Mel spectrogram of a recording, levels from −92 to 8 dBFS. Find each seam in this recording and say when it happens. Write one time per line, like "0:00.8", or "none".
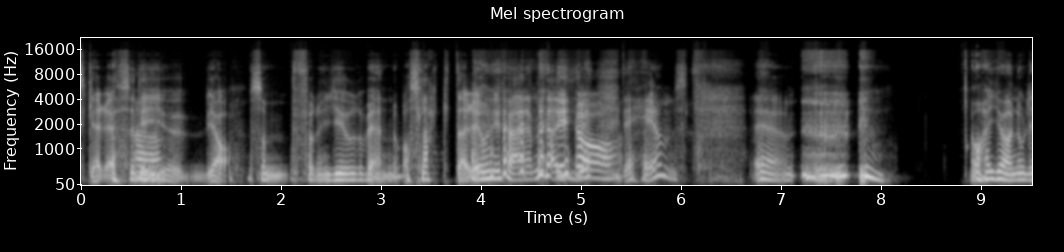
0:05.4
